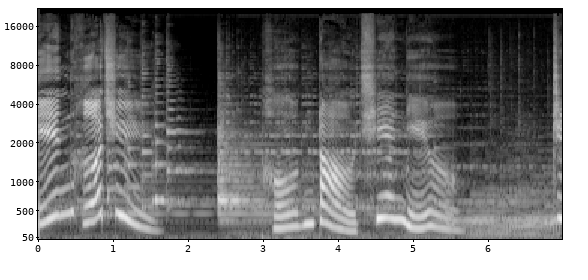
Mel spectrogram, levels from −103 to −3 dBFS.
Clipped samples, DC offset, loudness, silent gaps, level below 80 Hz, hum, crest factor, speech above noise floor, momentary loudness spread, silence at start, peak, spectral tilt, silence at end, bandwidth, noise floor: under 0.1%; under 0.1%; -19 LUFS; none; -56 dBFS; 50 Hz at -45 dBFS; 18 dB; 27 dB; 22 LU; 0 s; -2 dBFS; -4 dB/octave; 0 s; 19 kHz; -45 dBFS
